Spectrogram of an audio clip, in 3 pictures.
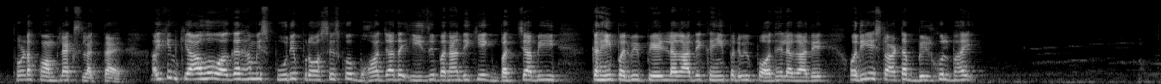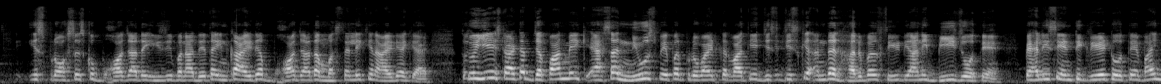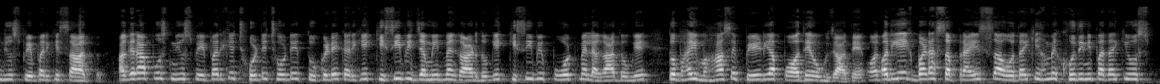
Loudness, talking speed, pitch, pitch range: -18 LUFS, 165 wpm, 220 Hz, 200-240 Hz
